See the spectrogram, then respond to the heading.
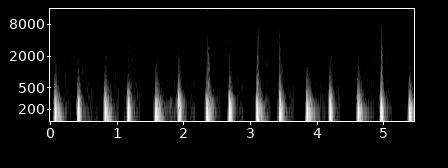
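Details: Normal but excited heartbeat of the recorder, with EKG set up, before a 25 lb weight was placed on the left chest; steady lub-dub heart sounds at about 80 beats per minute.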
